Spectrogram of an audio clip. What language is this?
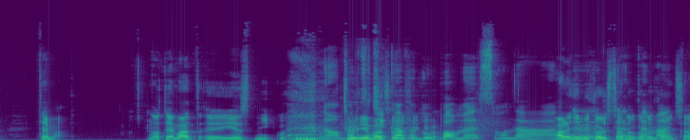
Polish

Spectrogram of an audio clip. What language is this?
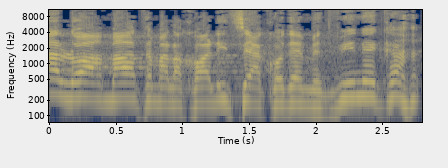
Hebrew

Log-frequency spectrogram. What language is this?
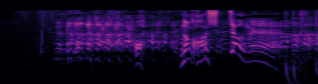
Japanese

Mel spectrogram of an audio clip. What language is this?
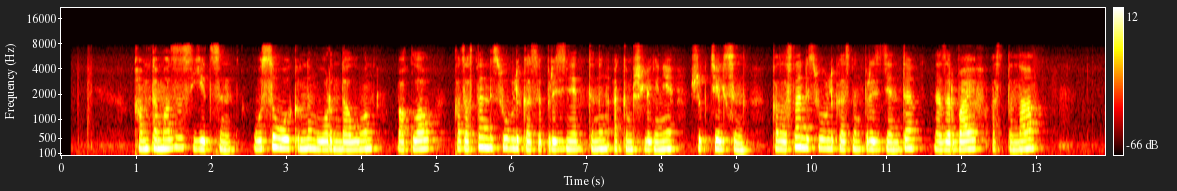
Kazakh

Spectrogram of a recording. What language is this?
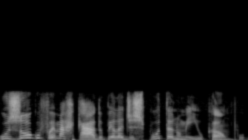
Portuguese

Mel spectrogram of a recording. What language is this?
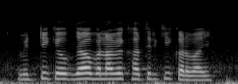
Magahi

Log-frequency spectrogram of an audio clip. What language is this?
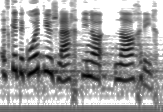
Swiss German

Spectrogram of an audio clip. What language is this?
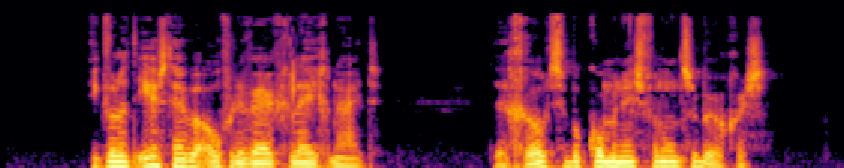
Dutch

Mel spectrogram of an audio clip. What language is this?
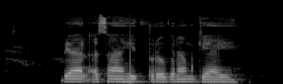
Khetrani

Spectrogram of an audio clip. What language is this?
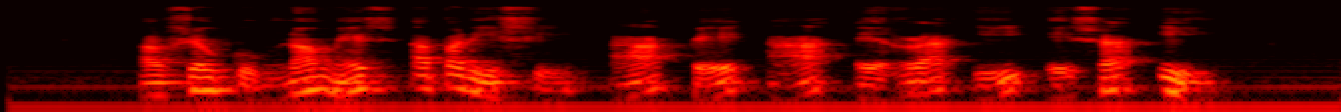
Catalan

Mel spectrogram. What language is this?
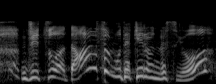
Japanese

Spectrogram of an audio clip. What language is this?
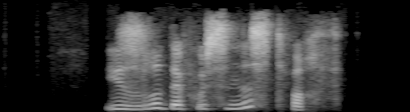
Kabyle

